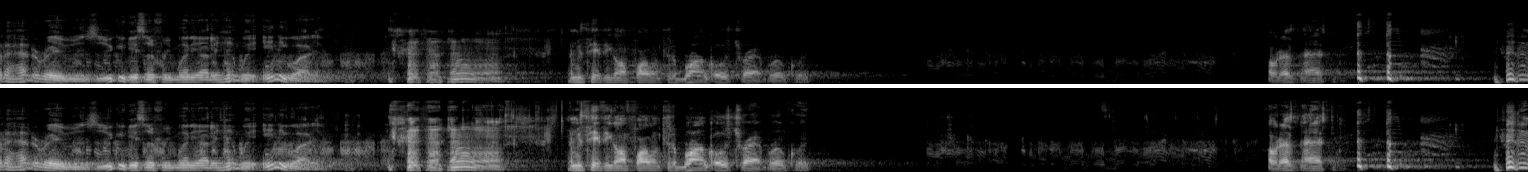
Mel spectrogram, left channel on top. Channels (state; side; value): quieter; left; 4.6 dB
